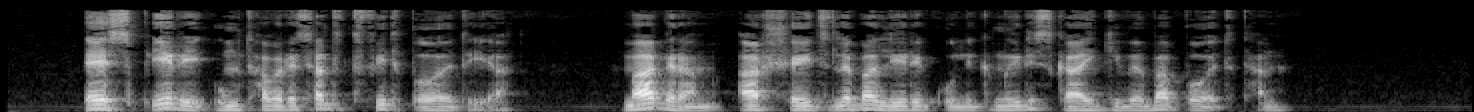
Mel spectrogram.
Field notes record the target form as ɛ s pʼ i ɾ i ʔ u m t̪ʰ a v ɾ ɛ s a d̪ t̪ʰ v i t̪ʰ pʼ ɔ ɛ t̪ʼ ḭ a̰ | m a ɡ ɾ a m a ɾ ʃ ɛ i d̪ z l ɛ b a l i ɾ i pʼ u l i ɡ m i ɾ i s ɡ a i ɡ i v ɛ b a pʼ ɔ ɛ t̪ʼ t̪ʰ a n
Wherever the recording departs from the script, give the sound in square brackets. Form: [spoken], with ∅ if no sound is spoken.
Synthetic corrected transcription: ɛ s pʼ i ɾ i ʔ u m t̪ʰ a v ɾ ɛ s a d̪ t̪ʰ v i t̪ʰ pʼ ɔ ɛ t̪ʼ ḭ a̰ | m a ɡ ɾ a m a ɾ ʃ ɛ i d̪ z l ɛ b a l i ɾ i [kʼ] u l i ɡ m i ɾ i s ɡ a i ɡ i v ɛ b a pʼ ɔ ɛ t̪ʼ t̪ʰ a n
